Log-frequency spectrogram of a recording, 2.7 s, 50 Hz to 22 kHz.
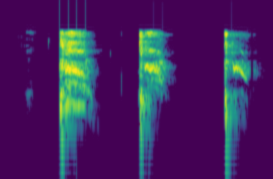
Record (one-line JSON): {"three_cough_length": "2.7 s", "three_cough_amplitude": 31036, "three_cough_signal_mean_std_ratio": 0.39, "survey_phase": "beta (2021-08-13 to 2022-03-07)", "age": "18-44", "gender": "Female", "wearing_mask": "No", "symptom_none": true, "symptom_onset": "3 days", "smoker_status": "Never smoked", "respiratory_condition_asthma": false, "respiratory_condition_other": false, "recruitment_source": "REACT", "submission_delay": "1 day", "covid_test_result": "Negative", "covid_test_method": "RT-qPCR"}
